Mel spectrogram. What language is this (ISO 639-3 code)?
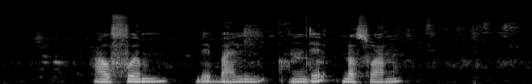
bci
